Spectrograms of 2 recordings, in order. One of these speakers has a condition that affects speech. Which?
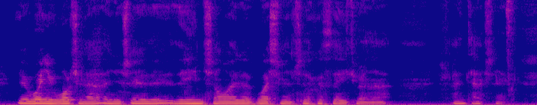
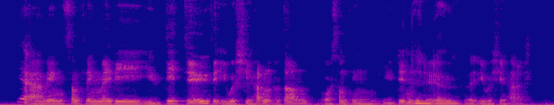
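The first: Parkinson's.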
